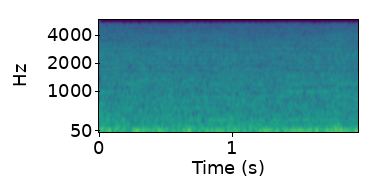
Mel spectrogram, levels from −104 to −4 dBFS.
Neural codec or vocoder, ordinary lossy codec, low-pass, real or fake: codec, 32 kHz, 1.9 kbps, SNAC; none; 5.4 kHz; fake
